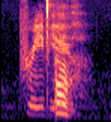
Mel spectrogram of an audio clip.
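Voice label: Woman says Ah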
